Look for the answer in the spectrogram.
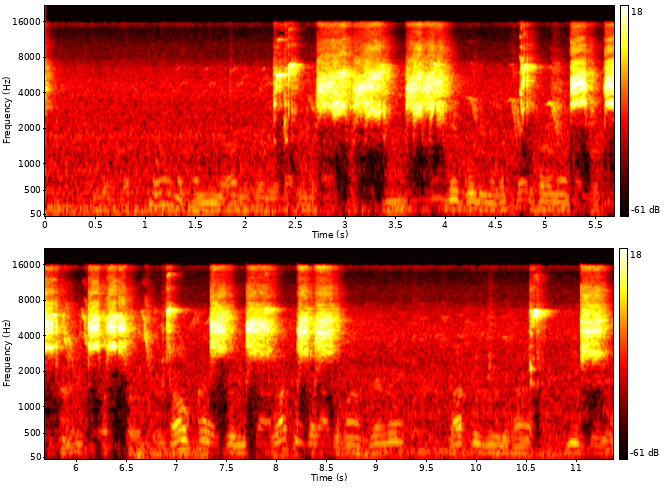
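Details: Black francolin being prepared for chakri gives a long series of loud, rasping, high bursts, roughly two per second in uneven runs, while a man talks quietly underneath.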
